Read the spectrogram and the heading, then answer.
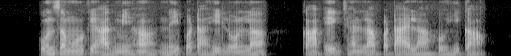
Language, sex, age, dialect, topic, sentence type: Chhattisgarhi, male, 18-24, Western/Budati/Khatahi, banking, question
